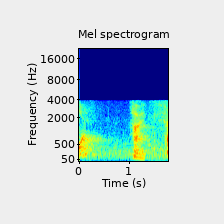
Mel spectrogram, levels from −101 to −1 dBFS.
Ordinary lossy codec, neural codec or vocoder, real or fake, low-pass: AAC, 16 kbps; none; real; 7.2 kHz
